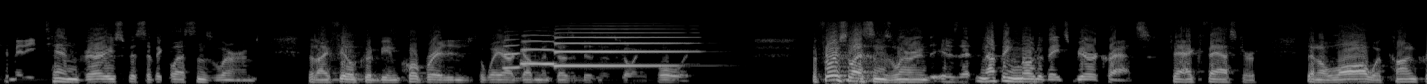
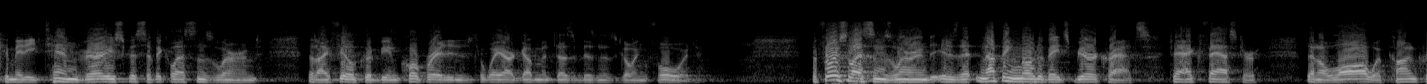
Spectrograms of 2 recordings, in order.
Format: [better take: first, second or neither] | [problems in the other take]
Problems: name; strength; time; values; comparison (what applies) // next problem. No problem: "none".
second | noise reduction (classical method spectral subtraction)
